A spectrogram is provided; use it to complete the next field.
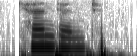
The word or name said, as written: candent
